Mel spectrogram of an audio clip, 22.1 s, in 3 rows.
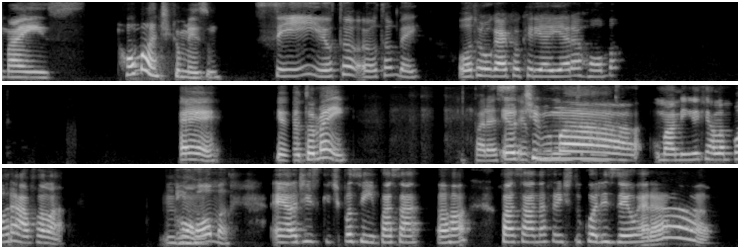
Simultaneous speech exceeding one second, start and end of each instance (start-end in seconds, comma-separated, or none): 12.3-13.6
